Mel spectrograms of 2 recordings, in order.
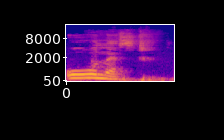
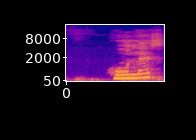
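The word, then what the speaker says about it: honest: बट ऑनेस्ट का ये है कि एच साइलेंट हो जाता है. एच साइलेंट हो जाएगा तो हम रीड क्या करते हैं? ओनेस्ट. होनेस्ट नहीं करते, ओनेस्ट करते. जो साउंड इसका क्या आ रहा है?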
